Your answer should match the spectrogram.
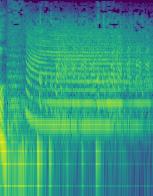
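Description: A horn-like sound effect: one long, buzzy tone that slides down in pitch as it starts, then holds steady.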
